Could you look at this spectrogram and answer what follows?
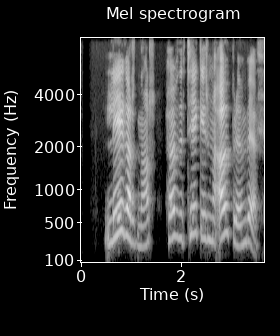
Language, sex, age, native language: Icelandic, male, 12, Icelandic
